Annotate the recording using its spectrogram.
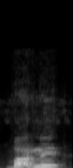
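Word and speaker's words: Bjarne: बार्ने Stroustrup, यहाँ पर जे silent है।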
